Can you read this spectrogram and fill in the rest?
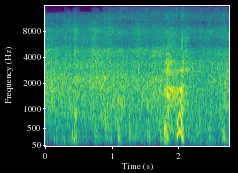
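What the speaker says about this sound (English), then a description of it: "the wind is gusting. It's whipping over." Gusting wind buffets the mic over a cold, misty lake during a paddling adventure race, a steady rushing roar with brief stronger gusts and no talk.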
